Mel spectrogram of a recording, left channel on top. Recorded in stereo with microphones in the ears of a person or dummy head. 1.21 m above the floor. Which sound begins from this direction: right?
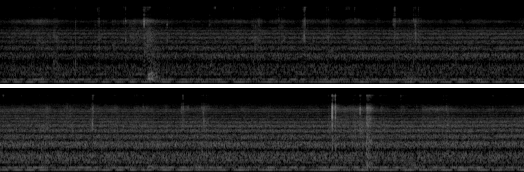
A drone, at 0.0 s.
